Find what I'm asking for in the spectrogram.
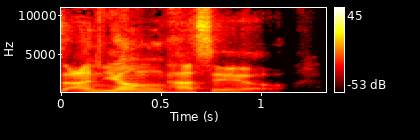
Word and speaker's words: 안녕하세요: Oh, actually I said it wrong. It's 안녕하세요. That's Korean for hello.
